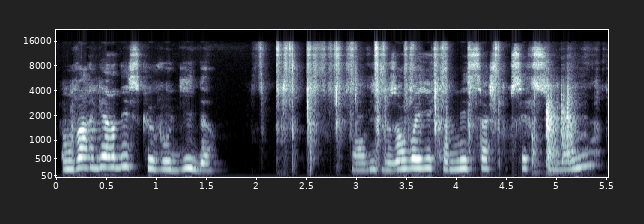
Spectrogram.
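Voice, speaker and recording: A woman talks through a tarot reading in a relaxed, chatty way, pausing on gentle fillers and restarting her sentences. Her voice sits a little high for a woman. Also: noisy background. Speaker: tarot reader. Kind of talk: casual spiritual card reading.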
